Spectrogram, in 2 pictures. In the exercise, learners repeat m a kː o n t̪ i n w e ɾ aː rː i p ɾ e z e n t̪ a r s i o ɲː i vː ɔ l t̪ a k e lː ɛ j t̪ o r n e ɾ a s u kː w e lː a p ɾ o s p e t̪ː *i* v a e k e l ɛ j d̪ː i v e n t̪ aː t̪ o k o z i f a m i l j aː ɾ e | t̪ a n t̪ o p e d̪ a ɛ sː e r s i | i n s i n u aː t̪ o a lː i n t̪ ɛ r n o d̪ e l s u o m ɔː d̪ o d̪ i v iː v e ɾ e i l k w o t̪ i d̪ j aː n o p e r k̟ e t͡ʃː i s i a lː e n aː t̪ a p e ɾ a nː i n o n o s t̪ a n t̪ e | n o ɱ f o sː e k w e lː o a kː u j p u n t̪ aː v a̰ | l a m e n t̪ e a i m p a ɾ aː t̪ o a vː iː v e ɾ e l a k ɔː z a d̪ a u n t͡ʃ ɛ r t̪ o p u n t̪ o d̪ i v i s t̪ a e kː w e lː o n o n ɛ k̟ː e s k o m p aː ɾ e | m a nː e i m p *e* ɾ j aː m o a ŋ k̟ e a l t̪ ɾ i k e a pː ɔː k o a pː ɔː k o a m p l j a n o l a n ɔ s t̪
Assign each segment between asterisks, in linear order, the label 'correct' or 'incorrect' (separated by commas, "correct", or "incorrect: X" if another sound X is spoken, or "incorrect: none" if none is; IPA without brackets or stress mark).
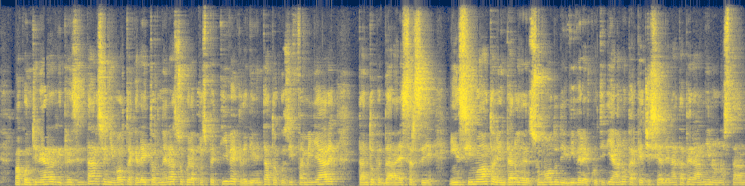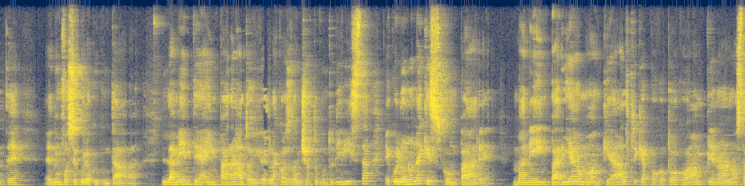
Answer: incorrect: iː, incorrect: a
